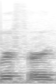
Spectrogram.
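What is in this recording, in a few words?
"refer", American English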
